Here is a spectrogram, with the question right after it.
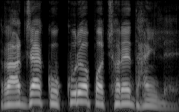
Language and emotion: Odia, neutral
